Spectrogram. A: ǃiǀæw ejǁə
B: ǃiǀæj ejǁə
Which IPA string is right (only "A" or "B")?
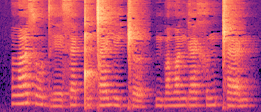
B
